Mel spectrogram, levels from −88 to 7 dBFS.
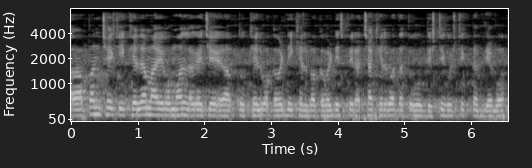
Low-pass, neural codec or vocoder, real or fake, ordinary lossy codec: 7.2 kHz; vocoder, 44.1 kHz, 80 mel bands, Vocos; fake; none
